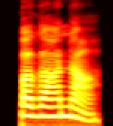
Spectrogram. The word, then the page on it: पगाना: Hindi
